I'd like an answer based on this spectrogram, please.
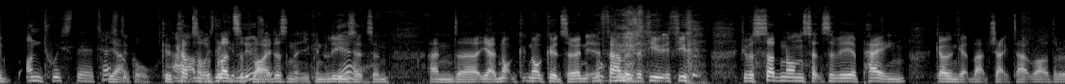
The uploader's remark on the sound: a beautiful snowy stomp in Greenwich Park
